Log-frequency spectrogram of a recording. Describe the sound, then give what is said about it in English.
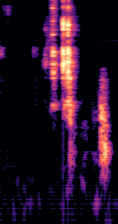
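A sip of a Tom Collins cocktail from a glass: a brief airy slurp followed by a softer, lower swallow a moment later, with no talking around it. “I'm going to take another sip of my Tom Collins.”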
